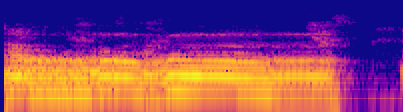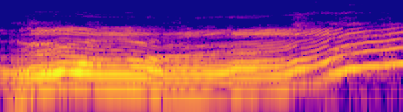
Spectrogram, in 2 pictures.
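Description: A Siberian Husky throws a fit with long, wavering, howl-like yowls that bend up and down in pitch.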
